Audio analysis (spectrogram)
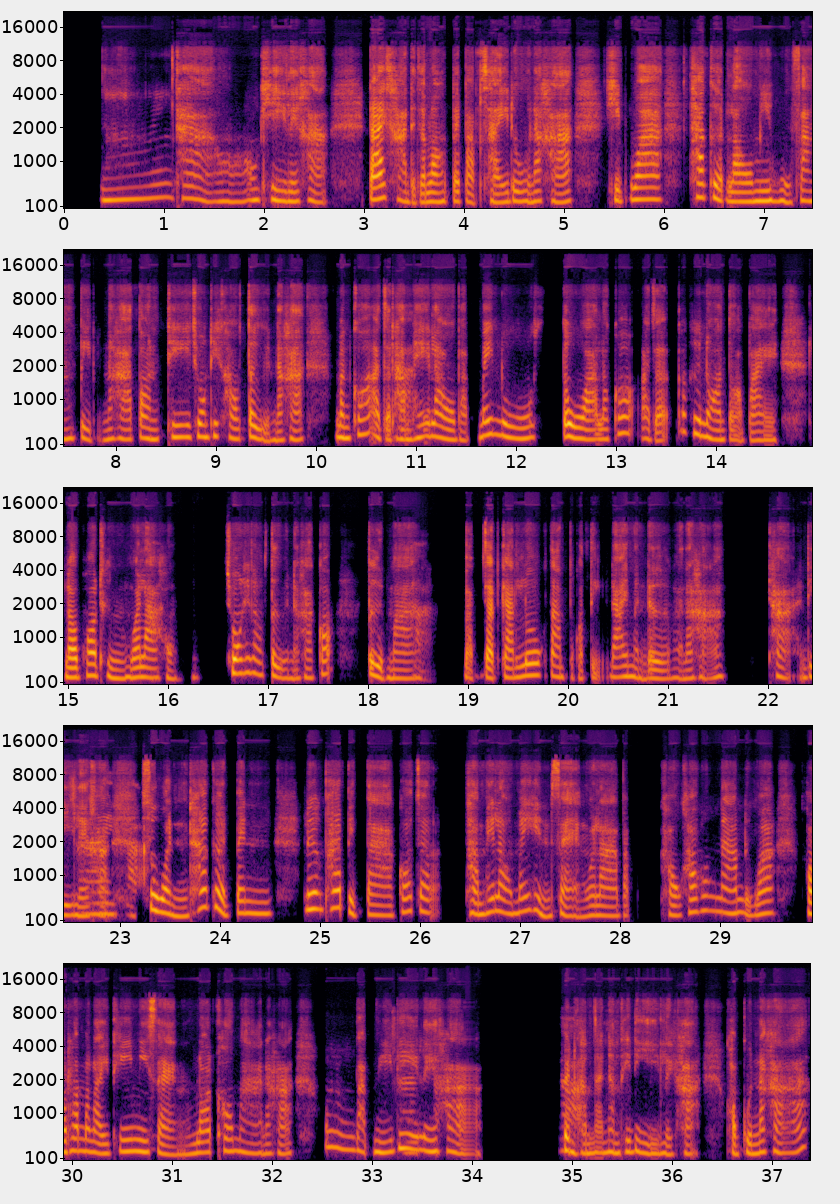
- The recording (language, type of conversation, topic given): Thai, advice, ต่างเวลาเข้านอนกับคนรักทำให้ทะเลาะกันเรื่องการนอน ควรทำอย่างไรดี?
- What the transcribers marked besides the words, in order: other noise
